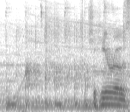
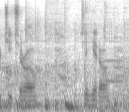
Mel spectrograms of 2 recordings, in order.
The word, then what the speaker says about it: Chihiro: you what for real chihiro's killer is chihiro i've been calling her chicharro there's no other c in there that makes sense now i feel dumb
